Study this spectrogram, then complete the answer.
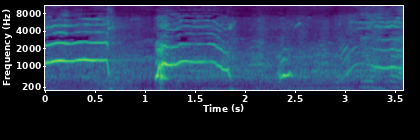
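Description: Alaskan husky sled dogs at the start of a race near the Knik Bar whine, yip and howl in high, wavering cries, several eager voices rising and breaking off close by, with faint background chatter.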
